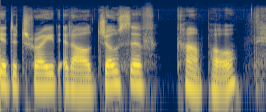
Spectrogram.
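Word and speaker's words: Campau: Detroit at all Joseph Campo and that's the French pronunciation I actually did know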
